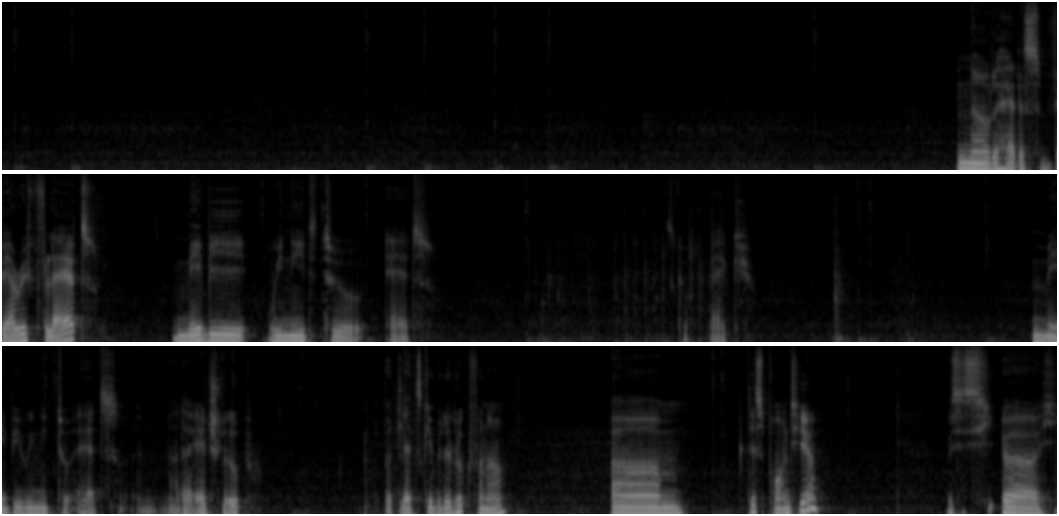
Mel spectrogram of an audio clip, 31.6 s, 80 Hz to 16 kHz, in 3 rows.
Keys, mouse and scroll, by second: 0.7 click, 4.2-5.5 drag, 8.6-9.1 scroll down 1, 13.1-16.7 drag, 16.7 ctrl+z, 16.9 ctrl+z, 17.1 ctrl+z, 17.4 ctrl+z, 17.7 ctrl+z, 19.1 click, 19.6-21.5 middle drag, 21.5 click, 23.3 click, 24.2 scroll up 2, 26.2-28.2 middle drag, 28.2 click, 28.8-31.6 middle drag.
